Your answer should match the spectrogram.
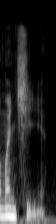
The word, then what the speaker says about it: Манчини: Но во французском языке, дорогие друзья, ударение всегда на последнюю гласную. Но она была итальянка, поэтому на Манчини.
